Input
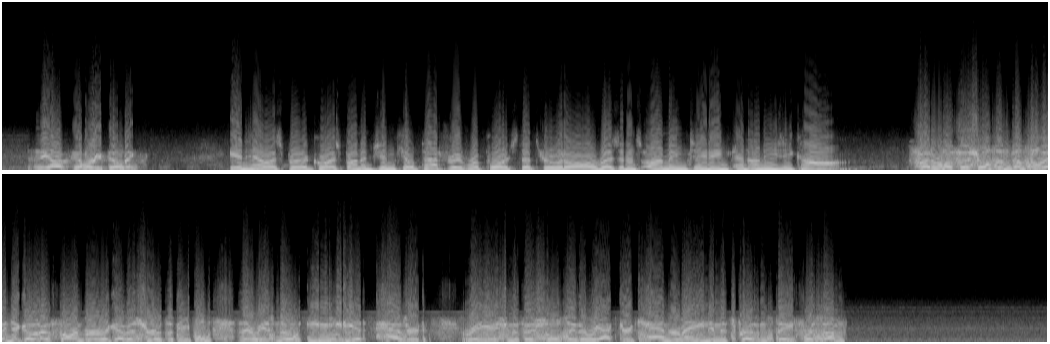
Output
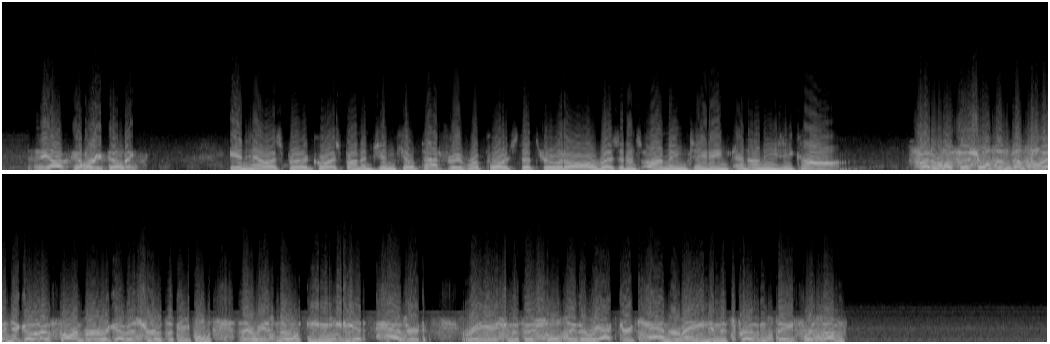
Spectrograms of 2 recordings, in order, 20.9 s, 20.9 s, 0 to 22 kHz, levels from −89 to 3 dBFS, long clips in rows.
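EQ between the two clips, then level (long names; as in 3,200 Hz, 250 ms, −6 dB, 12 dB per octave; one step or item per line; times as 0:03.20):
low-shelf EQ 160 Hz −8.5 dB
−7.5 dB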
